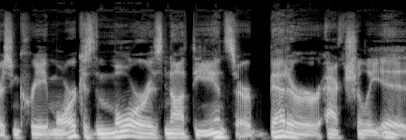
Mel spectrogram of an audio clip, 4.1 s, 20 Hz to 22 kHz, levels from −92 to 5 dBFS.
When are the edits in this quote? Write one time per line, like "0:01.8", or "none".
none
